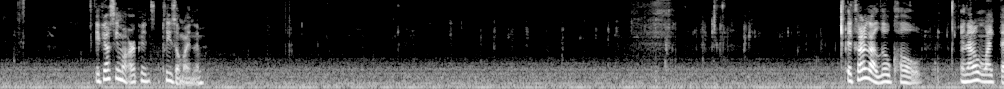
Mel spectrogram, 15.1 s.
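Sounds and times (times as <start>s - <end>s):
person chewing and biting: 0.0s - 1.4s, 3.4s - 12.7s, 13.8s - 14.4s
steady low hum: 0.0s - 15.0s.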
